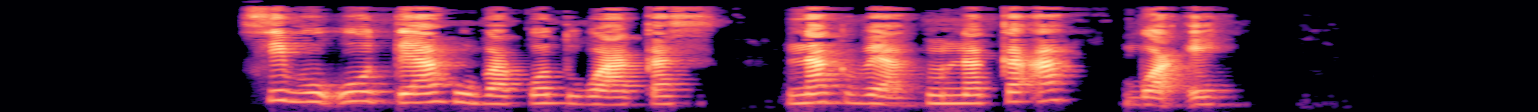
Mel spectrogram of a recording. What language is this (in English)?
Yaqui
